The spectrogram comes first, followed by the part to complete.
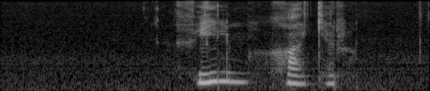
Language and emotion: Russian, neutral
